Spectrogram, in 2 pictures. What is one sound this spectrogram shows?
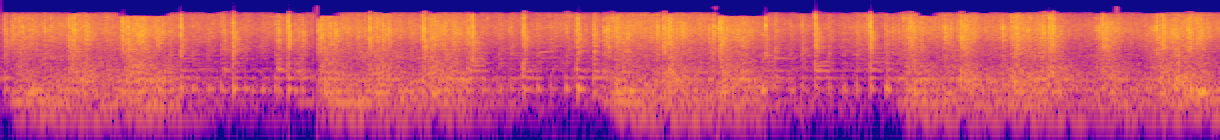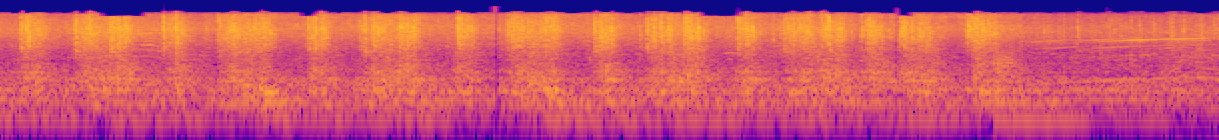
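Many frame drums beat together in a fast, steady rhythm.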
